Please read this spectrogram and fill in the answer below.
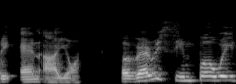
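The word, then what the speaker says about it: anion: have cat ion and N ion so this one pronounced as cat ion some people they read at Kon not Kon cat ion this one pronounce as n ion all right but if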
